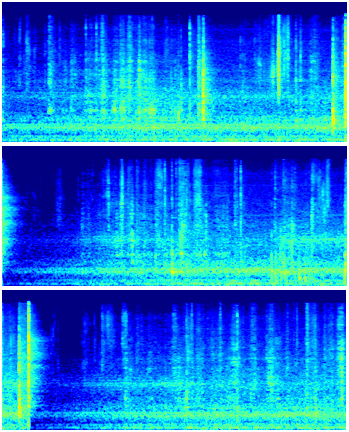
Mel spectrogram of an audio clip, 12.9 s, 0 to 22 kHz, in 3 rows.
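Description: Plastic handling clicks and scratches as foam darts are pushed into the clear barrel cluster of a Nerf Air Tech 3000 through its rear loading slot, with a few sharp louder clicks. The sound cuts out briefly twice, right after a loud click.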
